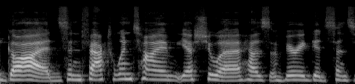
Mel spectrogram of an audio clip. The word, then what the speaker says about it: Yeshua: Yeshua and that's fine the actual Hebrew pronunciation is Yeshua that is how you say it in Hebrew Yeshua is how you say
